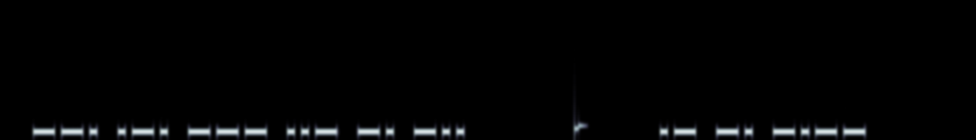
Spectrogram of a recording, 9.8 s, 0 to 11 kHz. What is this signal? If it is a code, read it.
Morse code, heard as a keyed tone, about 17 wpm, 700 Hz. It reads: GROUND ANY
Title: Sets of 3 Words - New Word Drill - 17wpm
